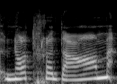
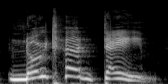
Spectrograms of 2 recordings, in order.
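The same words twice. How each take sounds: First: "Notre Dame" with French r and "dahm"; French pronunciation. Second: "Notre Dame" as "noter daym", drawn out; American pronunciation. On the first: Streamer arguing about pronunciation, "Notre Dame" said French-style. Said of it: "they also pronounce Notre Dame as". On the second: Streamer mocking American usage, "Notre Dame" said as "noter daym". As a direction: say "Notre Dame" slowly the American way, Dame rhyming with name. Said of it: "how Americans want me to pronounce". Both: Shown as a demonstration.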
